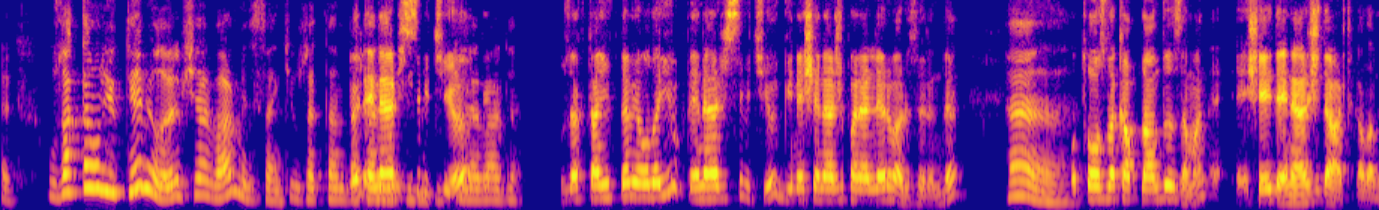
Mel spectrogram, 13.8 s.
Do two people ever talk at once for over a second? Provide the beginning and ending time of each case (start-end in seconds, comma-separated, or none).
3.5-4.9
